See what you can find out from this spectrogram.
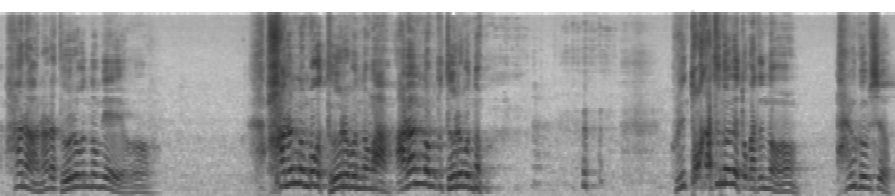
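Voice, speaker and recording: Animated high-pitched preaching man. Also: moderate pace, pauses often. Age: middle-aged. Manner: colloquial, animated preaching with rhetorical questions and laughter. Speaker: pastor. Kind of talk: sermon.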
